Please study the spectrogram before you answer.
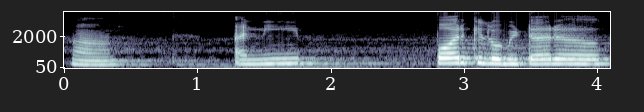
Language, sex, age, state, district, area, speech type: Goan Konkani, female, 18-30, Goa, Quepem, rural, spontaneous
